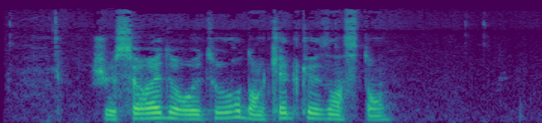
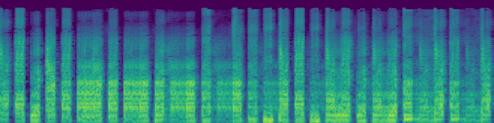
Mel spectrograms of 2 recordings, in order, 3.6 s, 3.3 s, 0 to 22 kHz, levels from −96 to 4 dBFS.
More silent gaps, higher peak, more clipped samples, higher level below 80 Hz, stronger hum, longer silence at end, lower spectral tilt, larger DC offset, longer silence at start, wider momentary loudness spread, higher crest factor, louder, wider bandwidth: neither; second, -10 dBFS vs 0 dBFS; neither; second, -68 dBFS vs -26 dBFS; neither; first, 1 s vs 0 s; second, -4 dB/octave vs -5.5 dB/octave; neither; first, 0.35 s vs 0 s; first, 13 LU vs 3 LU; about the same, 20 dB vs 16 dB; second, -27 LUFS vs -15 LUFS; about the same, 16.5 kHz vs 17 kHz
